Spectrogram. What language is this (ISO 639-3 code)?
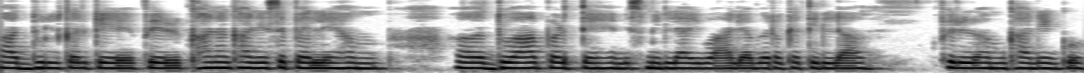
urd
